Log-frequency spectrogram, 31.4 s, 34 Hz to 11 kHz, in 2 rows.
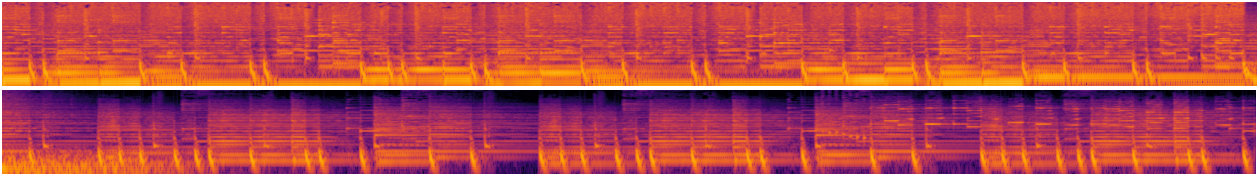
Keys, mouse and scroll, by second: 0.2 click, 1.2 scroll down 1, 2.0 click, 8.0-9.0 alt+shift+drag, 8.6 alt+click, 10.2-10.5 alt+click, 11.3-11.6 alt+click, 12.9 click, 14.2-15.2 alt+drag, 17.8 alt+space, 17.9 alt+click, 18.3 alt+space, 19.8 click, 20.1-20.4 drag, 23.7 ctrl+s, 25.5 click, 29.9 click.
